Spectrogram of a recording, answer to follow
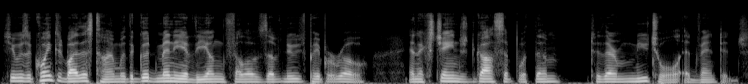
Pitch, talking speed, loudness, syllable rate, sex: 125 Hz, 210 wpm, -19 LUFS, 5.8 syllables/s, male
